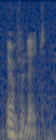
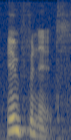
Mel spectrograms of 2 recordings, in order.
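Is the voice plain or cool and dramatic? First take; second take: cool; plain. First: It is said in a cool voice. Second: It is said in a plain voice.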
